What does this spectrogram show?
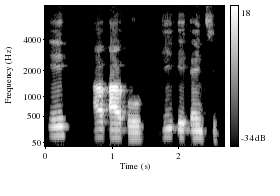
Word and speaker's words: arrogant: Okay, so for arrogant, the stress should be on the what now? The third syllable from the last. So, this is first, second and third. Okay, so A R should be stressed.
